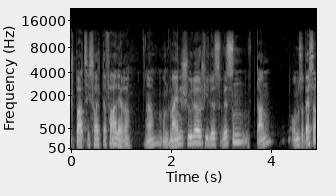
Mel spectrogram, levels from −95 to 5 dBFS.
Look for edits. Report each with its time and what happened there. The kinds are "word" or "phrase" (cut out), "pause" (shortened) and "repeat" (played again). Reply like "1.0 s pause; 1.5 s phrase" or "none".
2.0 s word; 2.6 s word; 3.6 s word

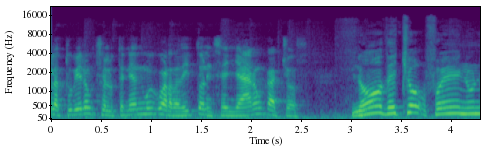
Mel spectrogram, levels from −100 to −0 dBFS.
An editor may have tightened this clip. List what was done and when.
1.6 s phrase

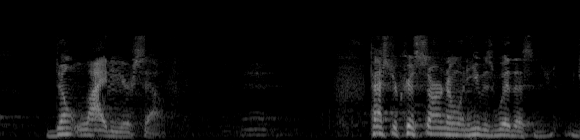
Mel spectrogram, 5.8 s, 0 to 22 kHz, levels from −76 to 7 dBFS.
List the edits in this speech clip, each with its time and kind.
3.6 s pause

